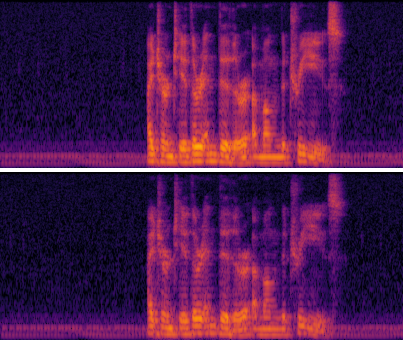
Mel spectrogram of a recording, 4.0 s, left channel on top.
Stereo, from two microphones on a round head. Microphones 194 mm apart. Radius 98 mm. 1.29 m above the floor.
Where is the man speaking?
40° left (ahead or behind), 0.9 m.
